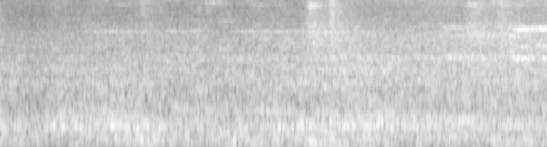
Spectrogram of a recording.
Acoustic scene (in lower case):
subway station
